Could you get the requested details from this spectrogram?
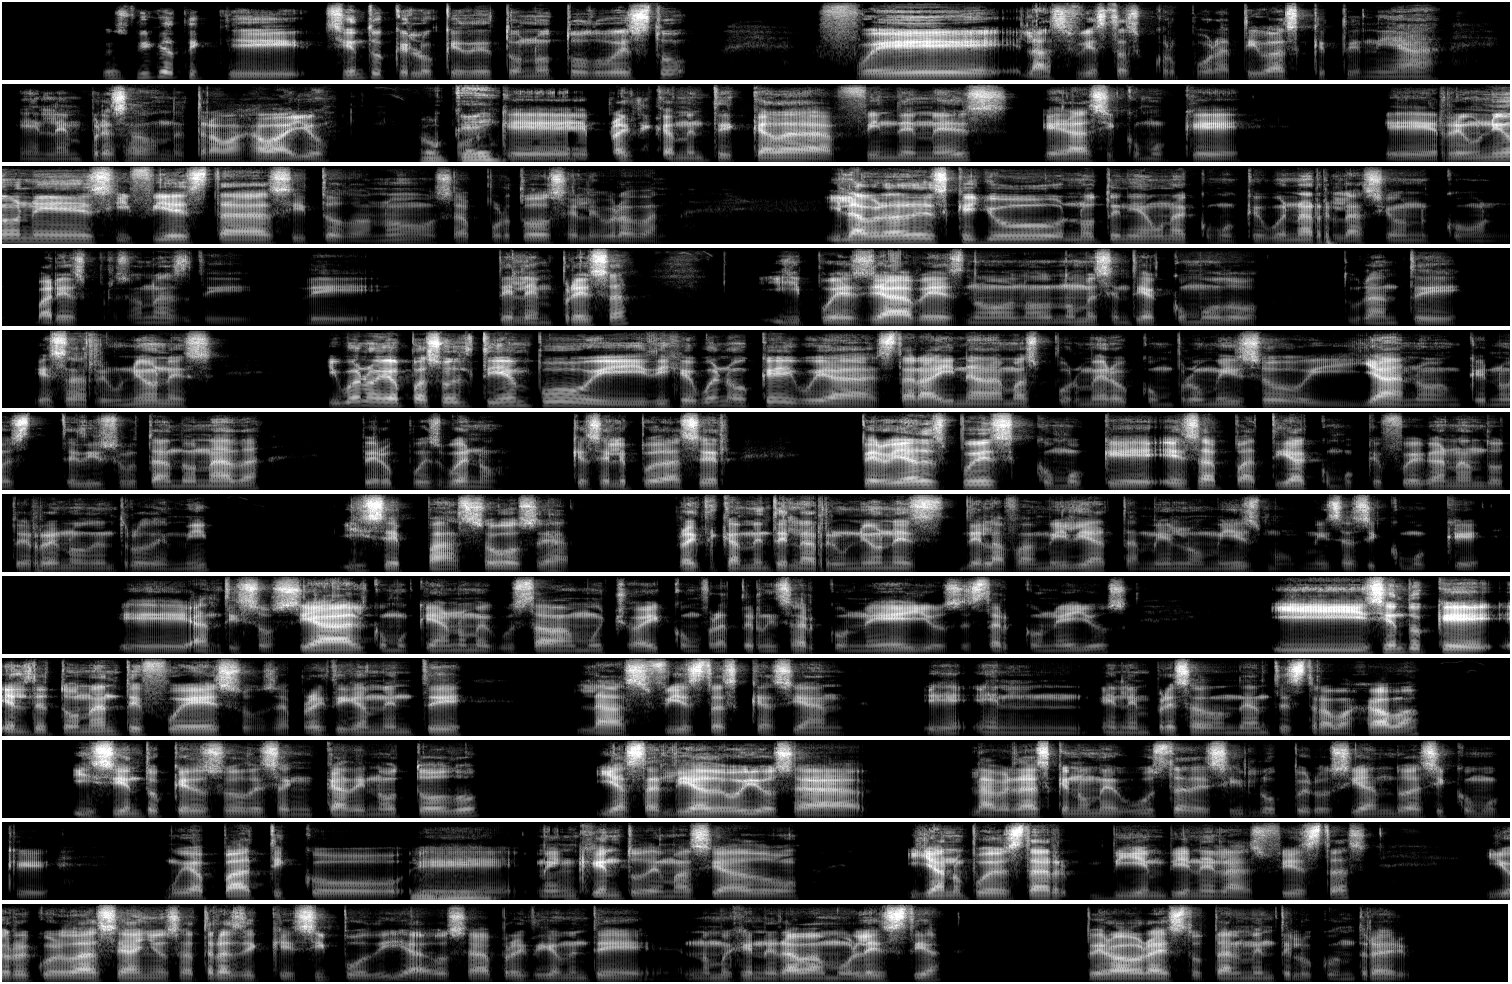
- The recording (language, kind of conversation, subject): Spanish, advice, ¿Cómo puedo manejar el agotamiento social en fiestas y reuniones?
- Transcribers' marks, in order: tapping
